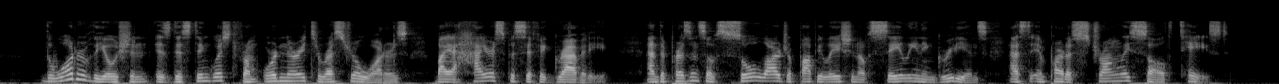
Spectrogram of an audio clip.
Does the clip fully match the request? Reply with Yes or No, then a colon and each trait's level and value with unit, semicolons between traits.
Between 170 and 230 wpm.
No: average, 160 wpm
